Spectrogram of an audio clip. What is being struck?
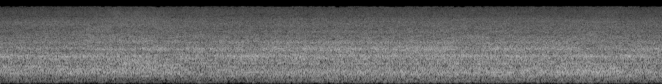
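Nothing is struck.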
